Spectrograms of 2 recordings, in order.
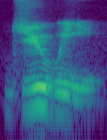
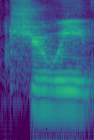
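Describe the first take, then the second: First: The name begins with a j sound. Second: The name begins with a ch sound. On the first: The speaker calls it right. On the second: The speaker calls it wrong. "I was pronouncing it as in a literal like Chewy"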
